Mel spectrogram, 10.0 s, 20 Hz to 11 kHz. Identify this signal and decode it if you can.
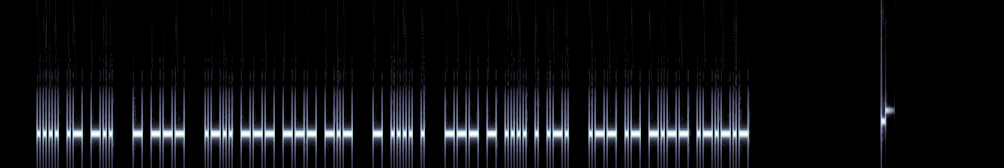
Morse code, heard as a keyed tone, about 37 wpm, 700 Hz. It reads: HAD TO LOOK THE OTHER WAY.
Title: Sentences from Top 100 Words 40wpm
